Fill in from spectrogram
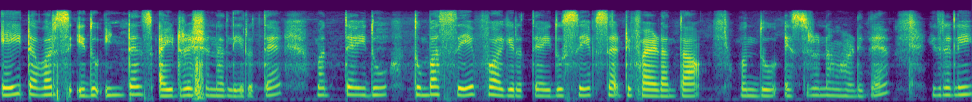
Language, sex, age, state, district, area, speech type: Kannada, female, 18-30, Karnataka, Tumkur, rural, spontaneous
